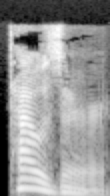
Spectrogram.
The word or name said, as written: towser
